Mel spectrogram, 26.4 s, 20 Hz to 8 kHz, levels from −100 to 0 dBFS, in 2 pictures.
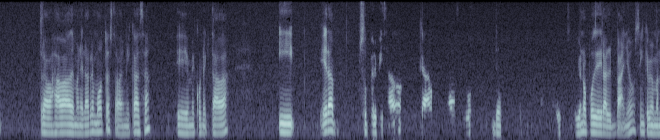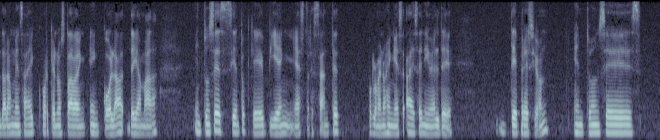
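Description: From 7.38 to 8.11 s the speech dips by around 20 dB, then from 8.39 to 11.63 s it sinks harder, roughly 35 dB at its deepest. That's speech suppressed in double talk, likely an echo canceller turning the talker down while the far side spoke.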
